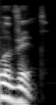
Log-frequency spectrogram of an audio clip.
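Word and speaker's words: Leavitt: So everybody congratulate beautiful Caroline Levit. You know, do I pronounce that correct? Yes. Caroline Levit.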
